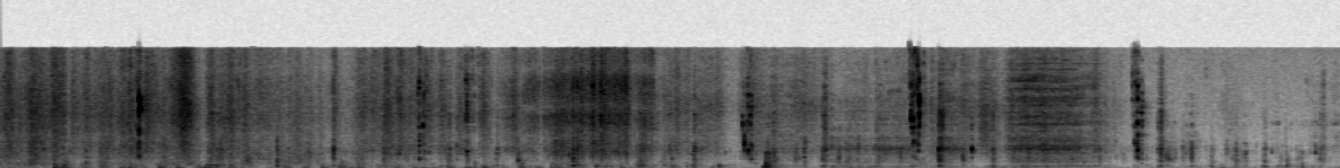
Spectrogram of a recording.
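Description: Close-up chewing of crispy fried potato fries: a person biting and crunching, with many small crackles and a few sharper crunches.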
